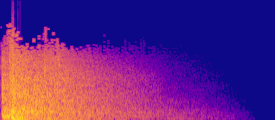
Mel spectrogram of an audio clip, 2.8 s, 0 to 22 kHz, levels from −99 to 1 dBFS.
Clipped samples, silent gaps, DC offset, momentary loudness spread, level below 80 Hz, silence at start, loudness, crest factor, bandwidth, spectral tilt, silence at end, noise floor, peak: under 0.1%; none; under 0.1%; 24 LU; -26 dBFS; 0 s; -15 LUFS; 18 dB; 9 kHz; -5.5 dB/octave; 1.45 s; -66 dBFS; 0 dBFS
